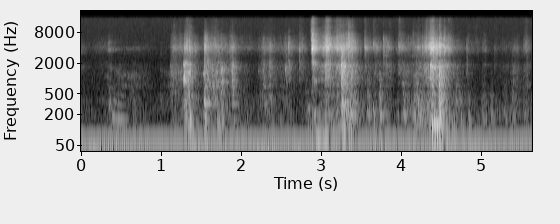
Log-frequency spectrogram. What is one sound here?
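Objects knock and rustle on top of a wardrobe.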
